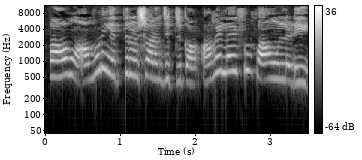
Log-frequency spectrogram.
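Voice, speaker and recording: Woman doing a bossy college girlfriend, very high voice, teasing, coaxing, cartoon. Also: expressive, fairly quick, bright, forceful tone, slight background noise, heavily acted. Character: young female college friend Priya, bossy. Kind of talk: Tamil cartoon voice acting.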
